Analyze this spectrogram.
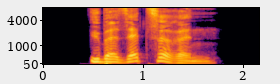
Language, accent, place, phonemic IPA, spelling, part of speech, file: German, Germany, Berlin, /ˌyːbɐˈzɛtsɐʁɪn/, Übersetzerin, noun, De-Übersetzerin.ogg
- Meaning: female equivalent of Übersetzer (“translator”)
